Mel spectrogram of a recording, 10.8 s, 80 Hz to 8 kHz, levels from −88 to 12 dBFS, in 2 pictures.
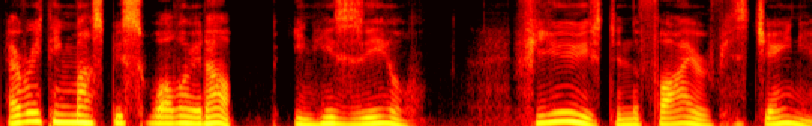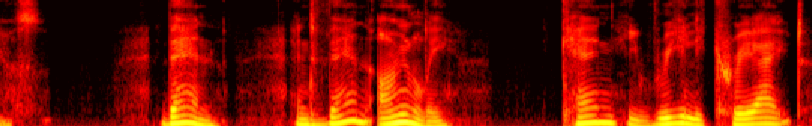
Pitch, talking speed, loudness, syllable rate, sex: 145 Hz, 120 wpm, -17 LUFS, 4.2 syllables/s, male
